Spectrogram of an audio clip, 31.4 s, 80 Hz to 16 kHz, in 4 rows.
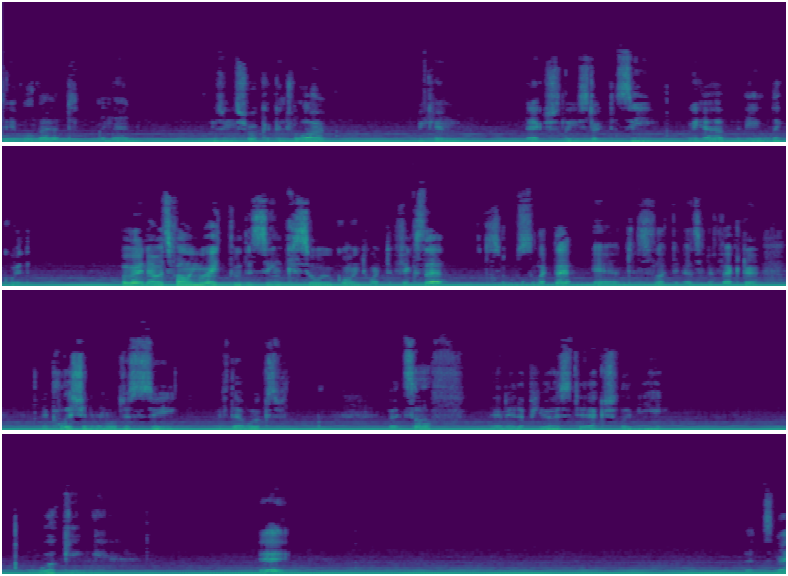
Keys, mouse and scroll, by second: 0.7 middle click, 2.0 ctrl+r, 2.8 shift+click, 3.4 click, 3.8 shift+space, 4.9-5.9 drag, 6.5 click, 8.0 shift+space, 8.3 click, 11.2 click, 15.7 click, 16.8 ctrl+r, 17.1 shift+space, 23.5 middle click, 25.0 shift+space, 25.4-26.8 drag, 27.9-29.0 drag, 29.2 shift+space, 30.7 shift+click, 30.7 shift+space.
